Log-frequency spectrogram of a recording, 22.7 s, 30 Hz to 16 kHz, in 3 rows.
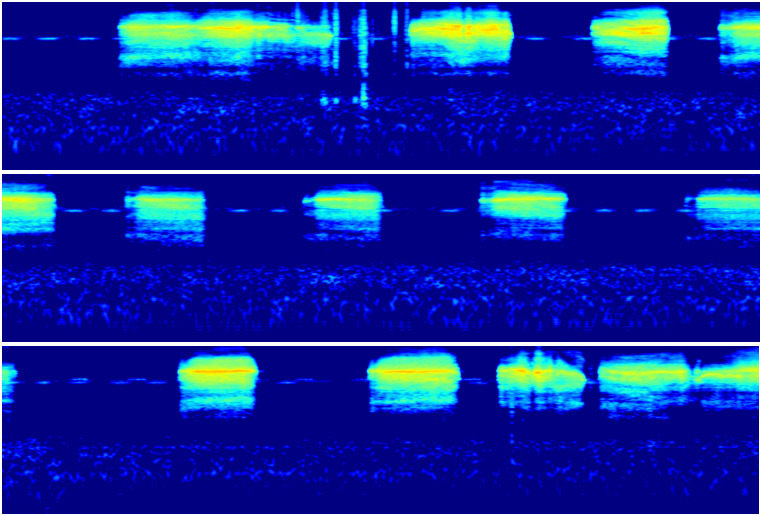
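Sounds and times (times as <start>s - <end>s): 
little owl Athene noctua calling: 1.2s - 5.1s, 5.9s - 8.2s, 8.8s - 9.7s, 10.6s - 11.4s, 12.4s - 13.3s, 14.4s - 15.3s, 17.0s - 17.7s, 18.8s - 22.7s.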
